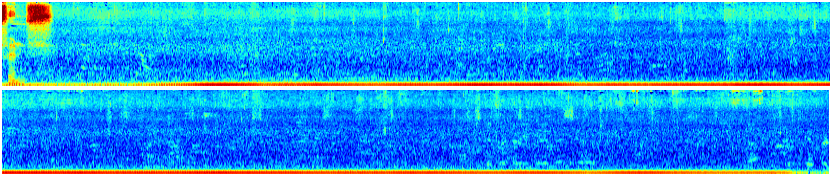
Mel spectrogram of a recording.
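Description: A heavy, steady engine drone from a boat rumbles throughout, swelling slightly at first, over a faint wash of outdoor harbour background noise at the Landungsbrücken promenade in Hamburg; no voices stand out.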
